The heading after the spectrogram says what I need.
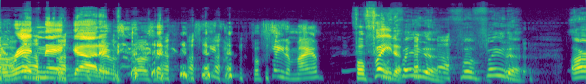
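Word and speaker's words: Fifita: I want to hear y'all pronounce the QB for Arizona's name. Is it Fafita? Fafita? Noah Fafita.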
